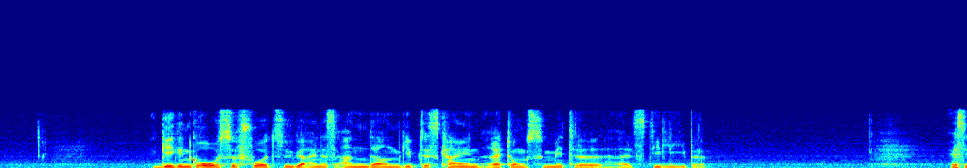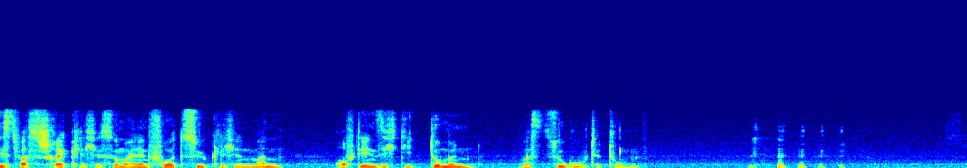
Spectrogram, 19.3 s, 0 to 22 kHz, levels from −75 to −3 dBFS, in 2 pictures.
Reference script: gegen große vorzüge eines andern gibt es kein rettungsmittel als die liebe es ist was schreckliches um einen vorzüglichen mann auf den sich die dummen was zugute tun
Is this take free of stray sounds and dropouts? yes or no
no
